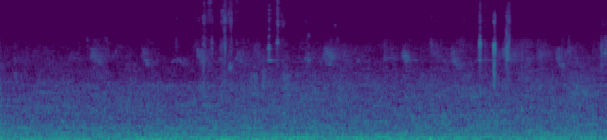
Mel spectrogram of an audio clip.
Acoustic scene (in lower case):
park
